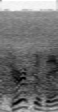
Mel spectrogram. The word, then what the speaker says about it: Jerkovic: Knapp, Taylor, McGuire, Jerkovic, and that's the way he wants it pronounced, and Hall up front.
